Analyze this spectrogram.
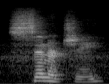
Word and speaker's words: Synergy: was created by her late father which is pronounced synergy there you go which looks exactly like like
